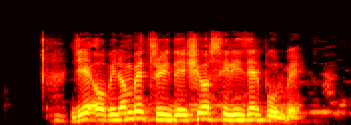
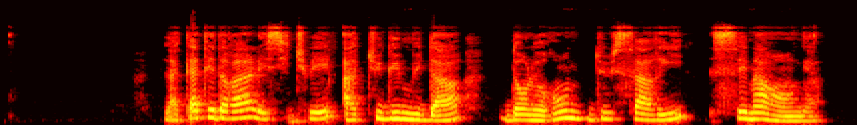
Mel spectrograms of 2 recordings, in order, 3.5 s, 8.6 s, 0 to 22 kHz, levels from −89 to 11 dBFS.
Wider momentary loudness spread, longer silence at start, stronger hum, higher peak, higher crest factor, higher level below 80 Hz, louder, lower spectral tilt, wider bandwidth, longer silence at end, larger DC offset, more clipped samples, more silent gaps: first, 14 LU vs 10 LU; second, 0.55 s vs 1.65 s; neither; about the same, 0 dBFS vs 0 dBFS; about the same, 12 dB vs 16 dB; about the same, -52 dBFS vs -56 dBFS; first, -12 LUFS vs -16 LUFS; about the same, -6 dB/octave vs -5 dB/octave; second, 7.6 kHz vs 9.6 kHz; second, 0.1 s vs 0.35 s; neither; neither; neither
